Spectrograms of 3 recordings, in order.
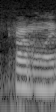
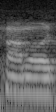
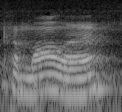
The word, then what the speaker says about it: Kamala: So I thought it was Kamala, but it's not. So, you know, you just kind of like learn from looking it up. And she was like, it's like comma with the la.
